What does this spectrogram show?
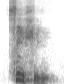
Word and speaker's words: phishing: O por ejemplo, esta pequeña palabra, una de las tantas técnicas de ingeniería social, phishing. ¿Saben cómo he escuchado que se pronuncia esto? Phishing, porque la H es muda.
